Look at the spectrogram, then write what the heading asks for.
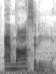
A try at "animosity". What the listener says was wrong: You're missing a syllable.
